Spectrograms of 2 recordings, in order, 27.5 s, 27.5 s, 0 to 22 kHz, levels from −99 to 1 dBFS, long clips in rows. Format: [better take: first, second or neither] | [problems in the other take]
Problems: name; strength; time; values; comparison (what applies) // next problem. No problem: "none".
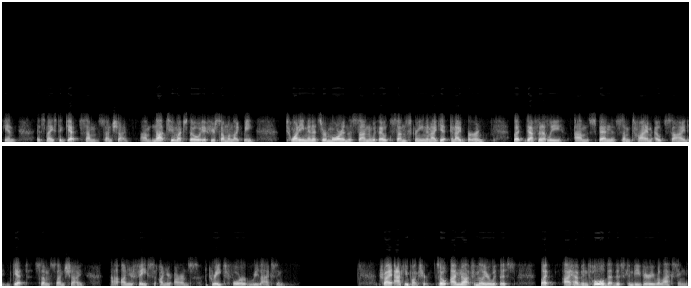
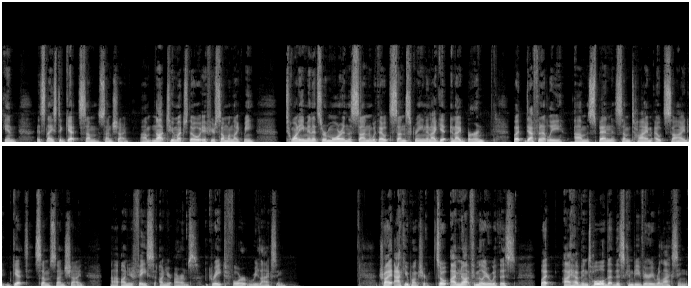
second | phone-call audio; poor line; nothing above 3.5 kHz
